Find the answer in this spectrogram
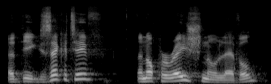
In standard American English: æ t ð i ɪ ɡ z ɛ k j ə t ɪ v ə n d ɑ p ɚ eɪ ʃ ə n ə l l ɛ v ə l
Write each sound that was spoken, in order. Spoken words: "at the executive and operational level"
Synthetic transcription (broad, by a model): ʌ t ð i ɪ ɡ z ɛ k j ə t ɪ v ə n ɑ p ɚ eɪ ʃ ə n ə l l ɛ v ə l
